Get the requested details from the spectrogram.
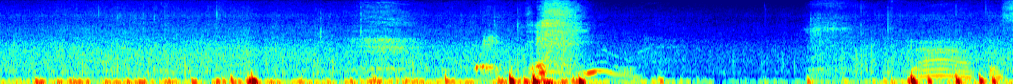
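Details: A sharp burst sneeze with a short voiced lead-in over steady rain and low rustling, from a person sick with a cold on a rainy day in a tent; sneezing.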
